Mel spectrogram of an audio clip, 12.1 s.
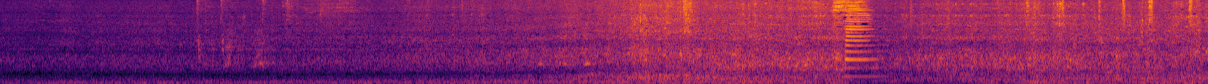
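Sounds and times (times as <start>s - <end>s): locomotive engine and wheel rumble: 0.0s - 12.0s
train horn toot: 8.3s - 8.9s.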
